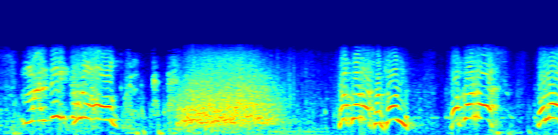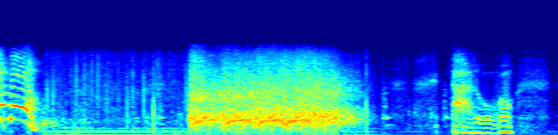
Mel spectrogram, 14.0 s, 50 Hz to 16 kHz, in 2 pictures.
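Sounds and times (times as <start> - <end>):
speech: 0.2 - 1.8
rapid gunfire: 2.1 - 3.8, 8.9 - 11.5
man shouting urgently: 4.2 - 7.5.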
